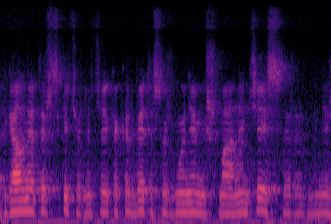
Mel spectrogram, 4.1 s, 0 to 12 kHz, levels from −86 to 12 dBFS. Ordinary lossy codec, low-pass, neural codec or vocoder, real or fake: Opus, 24 kbps; 10.8 kHz; none; real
